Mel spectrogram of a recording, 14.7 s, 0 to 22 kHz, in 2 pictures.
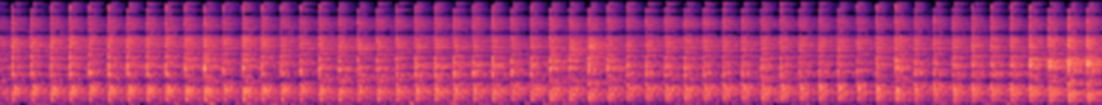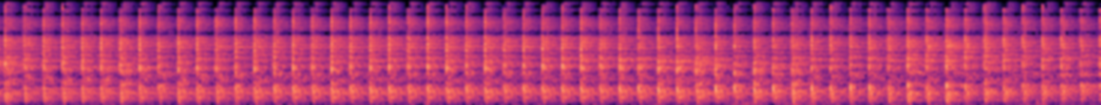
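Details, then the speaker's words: Ember, a quarter horse reiner mare with a recently popped splint after being cast, treated with extracorporeal shockwave therapy at a vet clinic over lubed skin: steady rapid clicking pulses, about 94 a minute, over a constant hum. "This is the splint that will be treated, and I want to show you the full shockwave treatment today so you can see what it's like, what it sounds like."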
